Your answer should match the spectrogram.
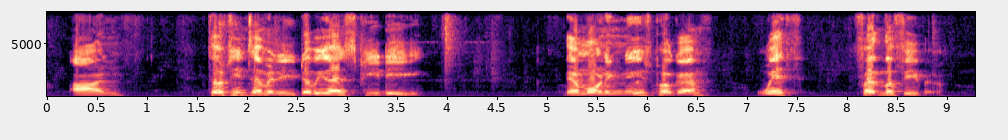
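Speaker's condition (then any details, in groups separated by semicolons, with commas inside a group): Cerebral palsy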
